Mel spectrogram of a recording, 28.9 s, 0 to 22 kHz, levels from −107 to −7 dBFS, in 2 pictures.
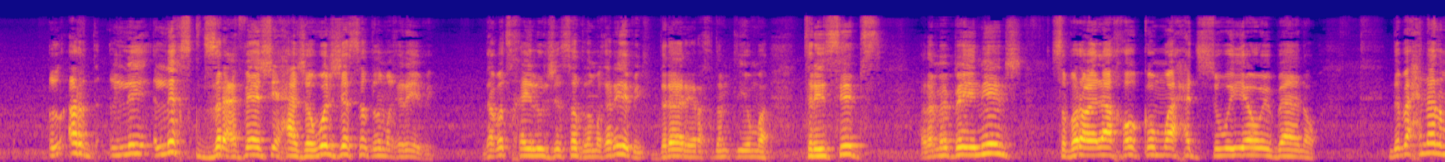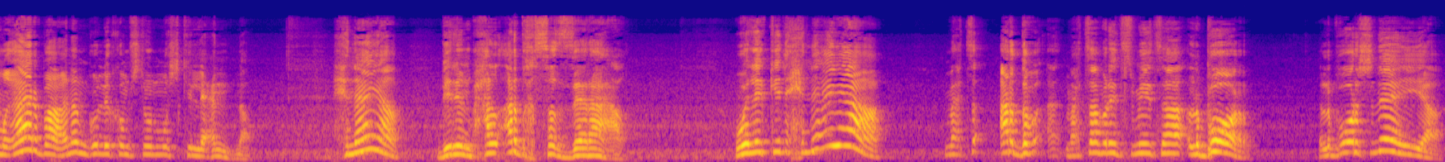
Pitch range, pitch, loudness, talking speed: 165-230 Hz, 185 Hz, -21 LUFS, 110 wpm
